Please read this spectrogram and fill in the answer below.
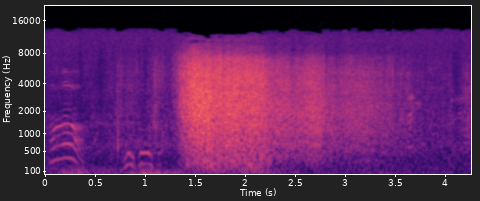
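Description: Paraglider canopy's nylon fabric rustling in a loud whoosh as the wing is pulled up off the grass and fills with air, starting about a second and a half in and fading over the next second or two.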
